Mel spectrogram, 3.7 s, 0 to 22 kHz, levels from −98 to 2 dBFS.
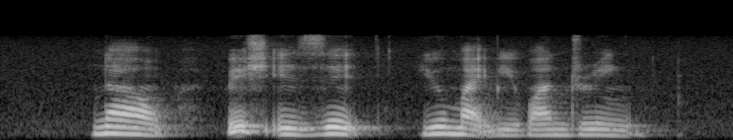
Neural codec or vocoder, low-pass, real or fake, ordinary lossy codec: none; none; real; none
